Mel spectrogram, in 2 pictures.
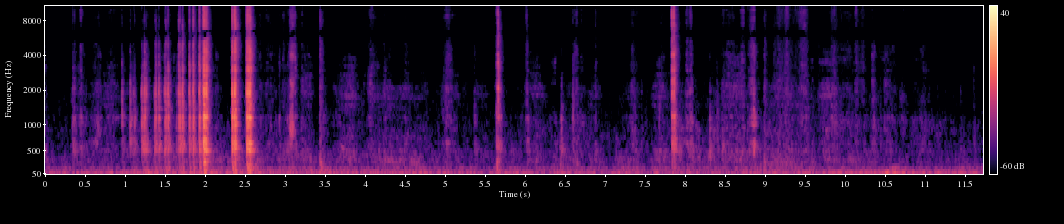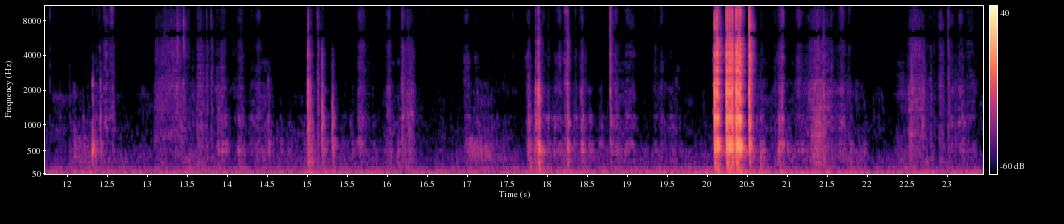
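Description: Small wooden model parts being handled and pressed into a tight fit: scattered light clicks, taps and wood-on-wood scraping. There is a louder burst of clattering about two seconds in and another near the end.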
